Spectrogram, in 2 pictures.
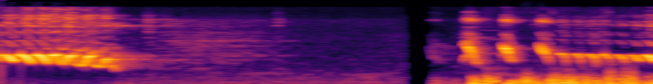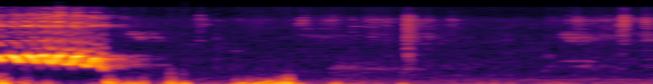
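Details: Black-naped oriole song used to provoke other orioles to sing. A falling buzzy trill ends, then returns after short rising notes, over loud low rumbling and thumping noise.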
